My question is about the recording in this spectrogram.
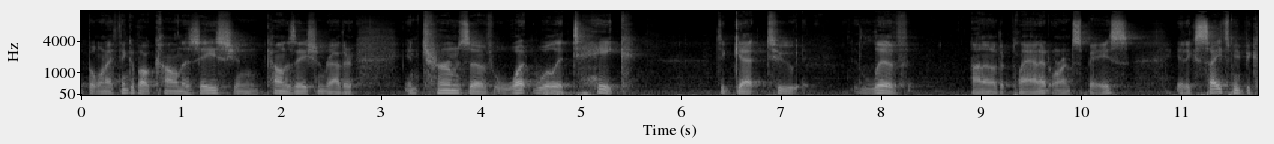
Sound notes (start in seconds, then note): none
